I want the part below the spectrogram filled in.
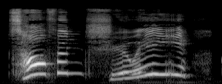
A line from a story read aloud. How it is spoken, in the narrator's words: cried the enormous crocodile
